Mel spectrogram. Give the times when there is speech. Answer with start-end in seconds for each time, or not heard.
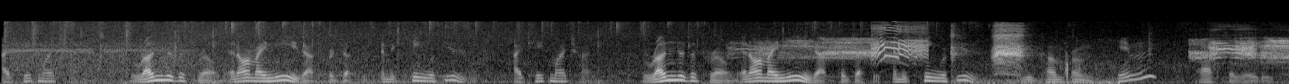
0.0-12.8.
